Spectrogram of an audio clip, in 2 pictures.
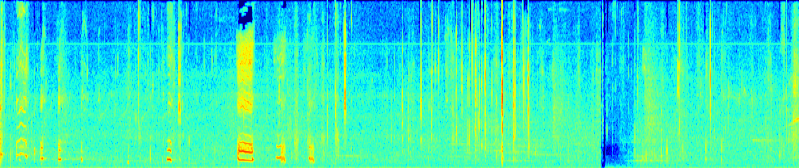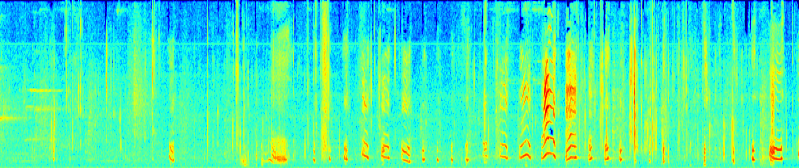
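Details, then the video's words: Hungry newborn puppies feeding from their mother at a pagoda stupa in Siem Reap, Cambodia; scattered soft squeaks and sucking clicks early, building to a quick series of sharp whimpers and yelps near the end. "Amazing puppies sucking mom milk that is natural feeding"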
